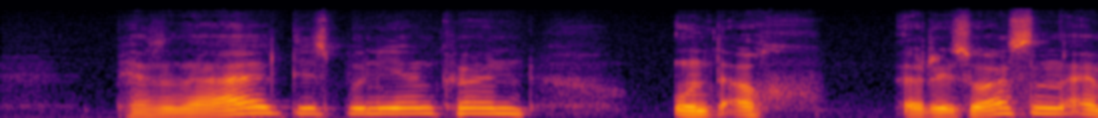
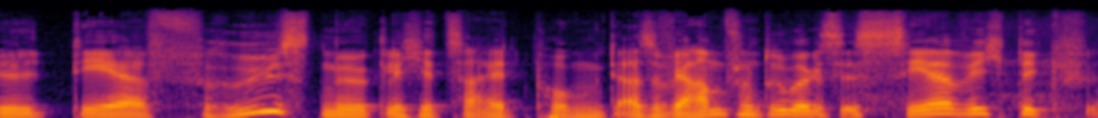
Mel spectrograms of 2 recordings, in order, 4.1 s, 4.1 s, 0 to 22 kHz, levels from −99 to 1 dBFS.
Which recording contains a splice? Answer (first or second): second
